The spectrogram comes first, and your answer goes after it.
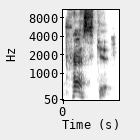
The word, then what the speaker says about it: Prescott: We're going to Prescott. They said Prescuit, but it's spelled like Prescott.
